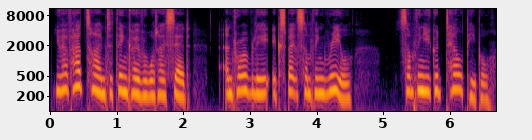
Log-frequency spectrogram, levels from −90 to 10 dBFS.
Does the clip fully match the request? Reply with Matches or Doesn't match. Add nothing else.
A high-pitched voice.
Matches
